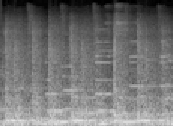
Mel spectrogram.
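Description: Live band playing an instrumental passage: a steady drum kit beat under bass and electric guitar, with no voice.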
